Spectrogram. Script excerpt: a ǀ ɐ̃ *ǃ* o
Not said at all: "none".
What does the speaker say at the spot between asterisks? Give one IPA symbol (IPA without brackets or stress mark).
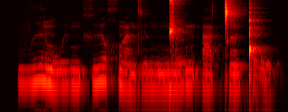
ǃ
